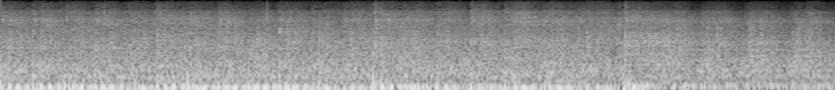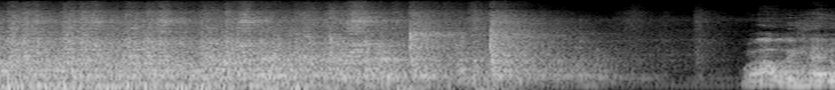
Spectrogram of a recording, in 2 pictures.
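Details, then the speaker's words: Heavily modified John Deere A tractor, first run after rebuild: low, slow, lumpy idle with no knocking, then fading out, likely as fuel ran low; idling slow because no throttle was hooked up, oil pressure present. "oil pressure nothing knocked and it was only idling slow like that because I had no you know throttle hooked up"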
